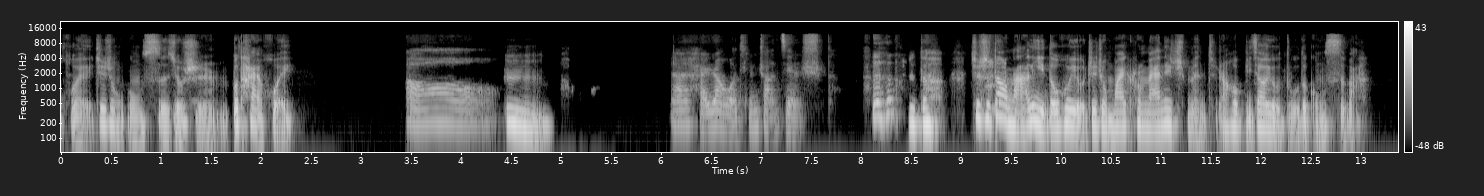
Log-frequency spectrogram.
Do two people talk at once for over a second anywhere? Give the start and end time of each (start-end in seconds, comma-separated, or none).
none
